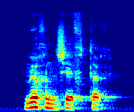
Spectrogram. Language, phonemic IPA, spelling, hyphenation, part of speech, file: Dutch, /ˈmʏ.ɣə(n)ˌzɪf.tər/, muggenzifter, mug‧gen‧zif‧ter, noun, Nl-muggenzifter.ogg
- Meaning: nitpicker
